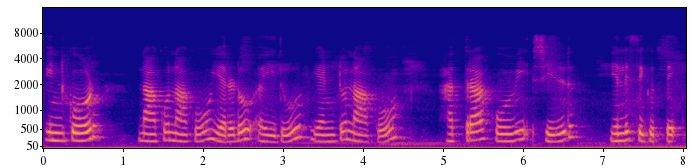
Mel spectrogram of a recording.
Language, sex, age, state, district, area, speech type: Kannada, female, 30-45, Karnataka, Bidar, rural, read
